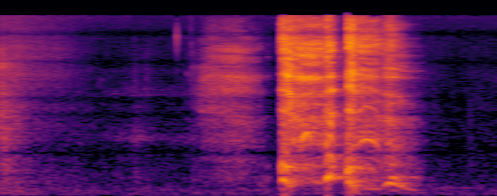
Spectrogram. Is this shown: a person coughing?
yes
